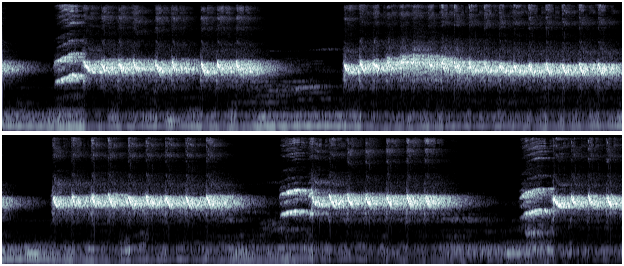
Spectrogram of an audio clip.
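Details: Sooty-headed bulbul in loud 'tembakan' shooting-style song for training other birds: upswept notes launch long, rapid, buzzy trills lasting two to three seconds each, five bursts separated by short pauses.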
